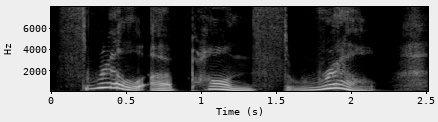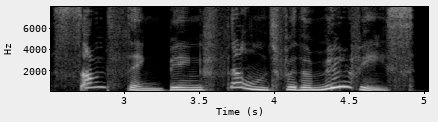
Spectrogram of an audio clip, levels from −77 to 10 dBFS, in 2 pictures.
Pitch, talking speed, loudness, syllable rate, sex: 250 Hz, 105 wpm, -16 LUFS, 3.1 syllables/s, female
